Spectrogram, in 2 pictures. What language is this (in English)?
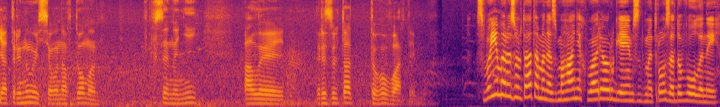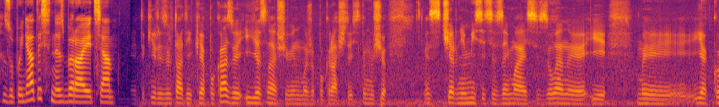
Ukrainian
